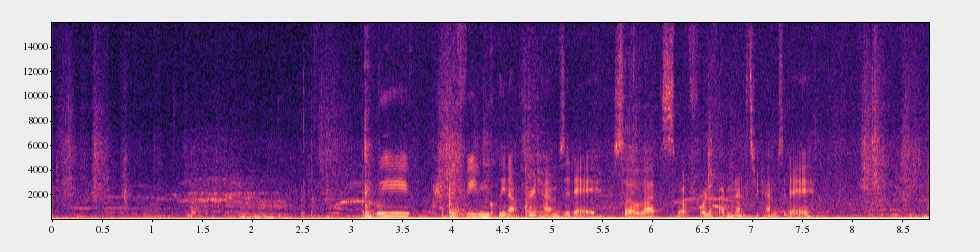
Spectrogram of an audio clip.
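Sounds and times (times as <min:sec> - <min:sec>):
horse whinnying: 0:01.2 - 0:03.2
speech: 0:03.2 - 0:07.8, 0:08.4 - 0:08.7.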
